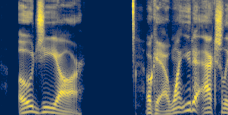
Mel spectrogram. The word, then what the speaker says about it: odiar: Let's begin right at the lowest end of our emotional spectrum, with the verb odiar, which simply means to hate.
